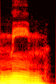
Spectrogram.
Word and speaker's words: meme: I hope my classist friends will forgive me if I abbreviate mime to meme. It should be pronounced to rhyme with cream.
